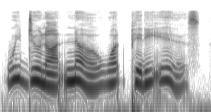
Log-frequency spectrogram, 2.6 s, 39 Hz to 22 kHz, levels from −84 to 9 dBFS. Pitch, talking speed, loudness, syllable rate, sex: 200 Hz, 160 wpm, -14 LUFS, 3.3 syllables/s, female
